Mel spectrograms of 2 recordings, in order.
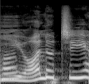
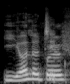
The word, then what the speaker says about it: Eology: Eology habe ich gelernt. Die Betonung liegt auf dem ersten O. Eology.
